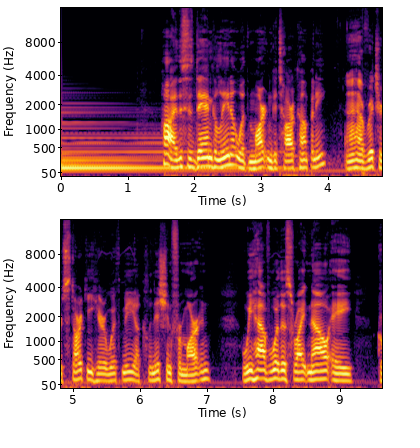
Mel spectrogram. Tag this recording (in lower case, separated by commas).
speech, music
